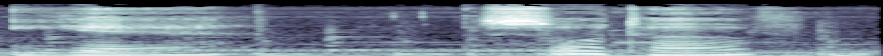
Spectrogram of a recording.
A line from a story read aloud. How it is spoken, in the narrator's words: lowered his voice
